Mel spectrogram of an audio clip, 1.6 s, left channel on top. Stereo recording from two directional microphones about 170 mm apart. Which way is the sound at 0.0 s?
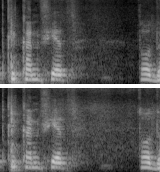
70° left (ahead or behind).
